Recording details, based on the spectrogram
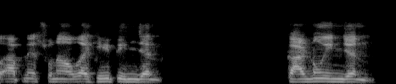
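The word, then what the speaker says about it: Carnot: जो आपने सुना होगा हीट इंजन, कार्नो इंजन, वैसे कार्नोट्स पढ़ते हैं हम हिंदुस्तान में, टी साइलेंट है तो कार्नो इंजन।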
